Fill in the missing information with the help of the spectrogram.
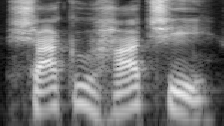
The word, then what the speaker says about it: shakuhachi: Joining me tonight all the way from Cape Town is actor, musician, and shakuhachi flute craftsman. Am I saying that right? – You're absolutely saying that right.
